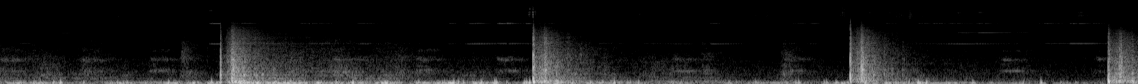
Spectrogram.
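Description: Aerial fireworks shells bursting, four bangs about three seconds apart, each trailing off in a rolling echo.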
